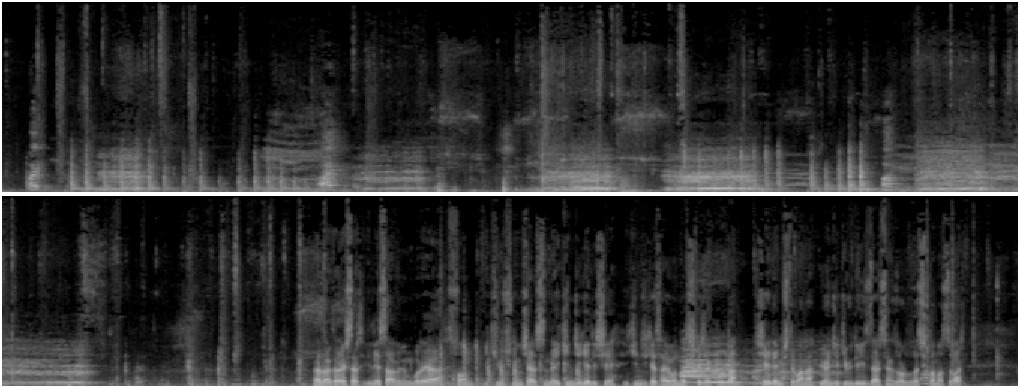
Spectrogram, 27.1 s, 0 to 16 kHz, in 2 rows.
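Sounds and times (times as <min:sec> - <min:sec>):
calves mooing: 0:01.1 - 0:02.2, 0:03.3 - 0:14.9, 0:22.5 - 0:24.8.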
